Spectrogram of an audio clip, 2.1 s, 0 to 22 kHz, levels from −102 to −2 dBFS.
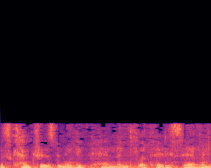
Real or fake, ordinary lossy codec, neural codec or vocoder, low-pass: fake; MP3, 24 kbps; codec, 44.1 kHz, 7.8 kbps, Pupu-Codec; 7.2 kHz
